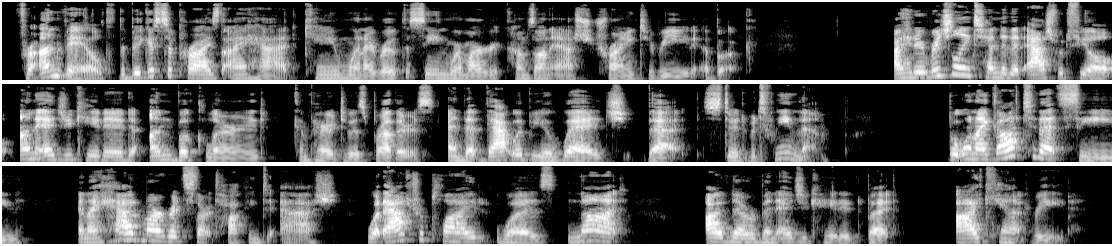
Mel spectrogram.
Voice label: reading; unveiled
